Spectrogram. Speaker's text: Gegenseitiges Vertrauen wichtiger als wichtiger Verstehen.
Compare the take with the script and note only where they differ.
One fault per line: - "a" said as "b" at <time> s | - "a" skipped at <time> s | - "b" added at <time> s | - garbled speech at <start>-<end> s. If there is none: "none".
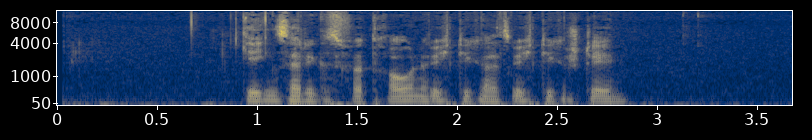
none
